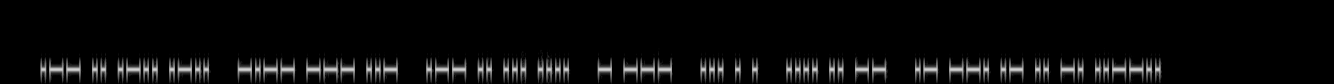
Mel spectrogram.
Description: Morse code, heard as a keyed tone, about 28 wpm, 700 Hz. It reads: WILL YOU WISH TO SEE HIM AGAIN?
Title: Sentences from Top 1600 Words 28wpm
